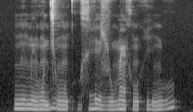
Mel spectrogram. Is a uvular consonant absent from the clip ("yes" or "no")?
yes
